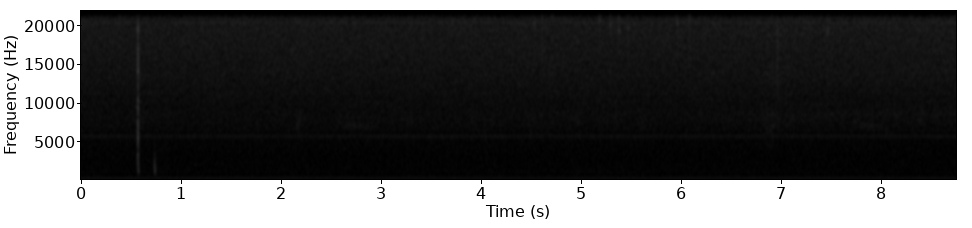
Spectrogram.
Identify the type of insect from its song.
orthopteran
